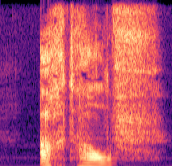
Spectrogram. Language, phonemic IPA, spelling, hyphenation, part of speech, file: Dutch, /ɑxt.ɦɑlf/, achthalf, acht‧half, numeral, Nl-achthalf.ogg
- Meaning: seven and a half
